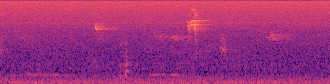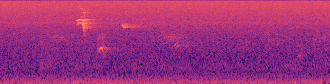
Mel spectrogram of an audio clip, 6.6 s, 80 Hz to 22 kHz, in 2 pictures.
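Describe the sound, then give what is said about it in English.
A fairly large begging robin chick, about 6 meters up in an oak tree at the southeast corner of LSB, recorded August 1, 1978 at 6:15 p.m., gives scattered, brief high-pitched chirps and thin calls at irregular intervals, fairly faint above a constant low rumbling background noise. “I think it's the chick that's doing all those sounds, but it's difficult to see.”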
